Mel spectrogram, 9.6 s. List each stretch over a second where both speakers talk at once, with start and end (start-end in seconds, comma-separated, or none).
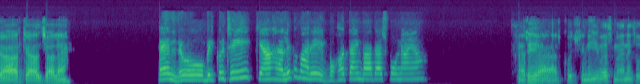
none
